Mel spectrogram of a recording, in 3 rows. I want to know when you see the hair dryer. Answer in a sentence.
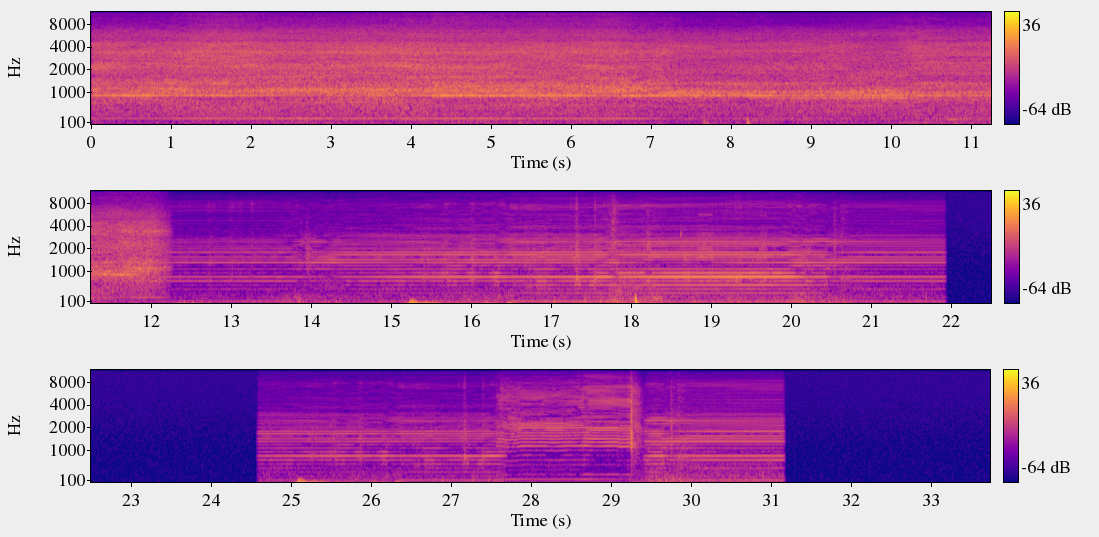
You can hear the hair dryer from 0.0 to 12.2 s.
